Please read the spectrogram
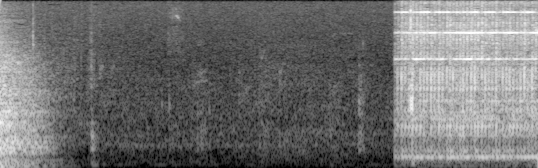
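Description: Near silence, then about three seconds in a quiz-show buzzer sounds: a steady electronic ringing tone lasting about a second, as a contestant buzzes in to answer.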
